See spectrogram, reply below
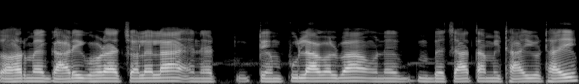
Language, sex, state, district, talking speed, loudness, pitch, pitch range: Bhojpuri, male, Bihar, Muzaffarpur, 115 wpm, -17 LUFS, 145 Hz, 140-145 Hz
